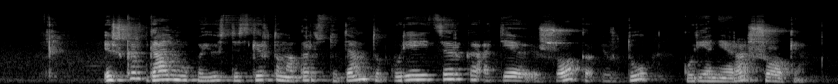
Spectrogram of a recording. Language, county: Lithuanian, Utena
